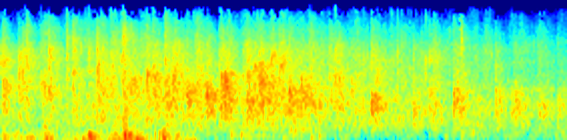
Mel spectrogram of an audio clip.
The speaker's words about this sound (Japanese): では歓迎の拍手を持ってお迎えしましょう。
